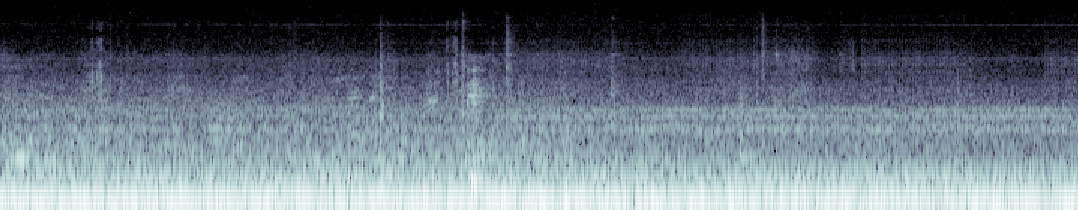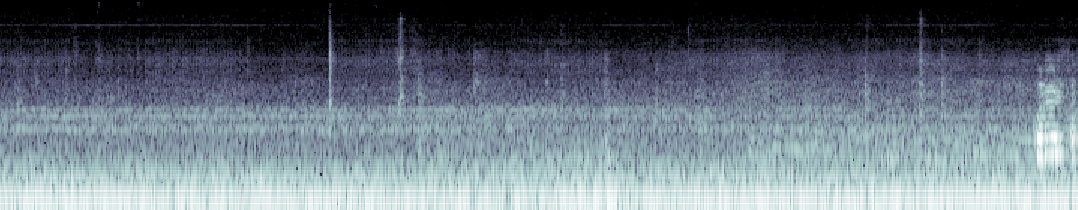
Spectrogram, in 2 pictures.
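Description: Steady, enveloping running noise inside the cabin of an eight-car Nishi-Kyushu Shinkansen bullet train travelling from Nagasaki toward Saga, bound for Hakata: a deep continuous rumble and hum with a faint airy hiss, unchanging throughout, with occasional light clicks and rattles.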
